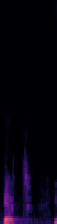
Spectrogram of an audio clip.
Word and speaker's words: et: It's pronounced et. You know, like E.T.? No, not extraterrestrial. But it's pronounced like that. E.T., no, et.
